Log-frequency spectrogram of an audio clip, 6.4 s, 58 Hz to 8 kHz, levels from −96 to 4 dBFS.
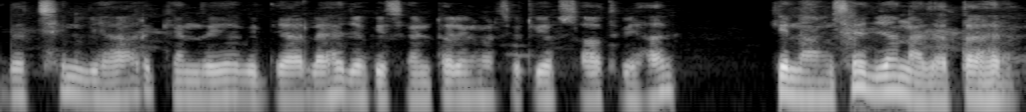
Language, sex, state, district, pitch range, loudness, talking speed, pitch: Hindi, male, Bihar, Gaya, 110-125 Hz, -25 LUFS, 195 wpm, 115 Hz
